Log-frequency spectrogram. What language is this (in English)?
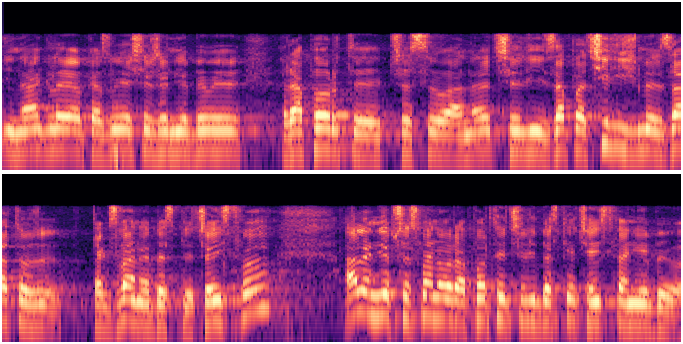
Polish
